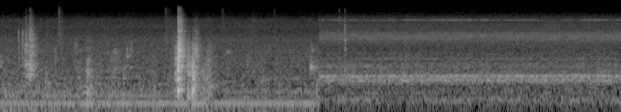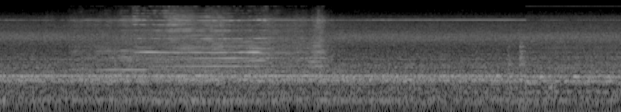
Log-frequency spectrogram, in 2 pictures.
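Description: Two wooden knocks as a plywood panel is set down and settled on a plywood box, the second knock, a few seconds in, the louder; after that only a faint steady hum.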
